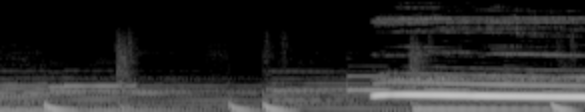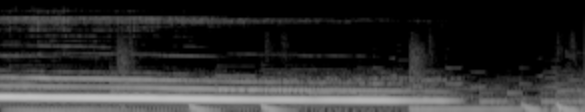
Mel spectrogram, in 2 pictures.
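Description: A dog gives one long, loud howl that slowly falls in pitch over about three seconds, close by, after a few faint taps and small sounds.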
